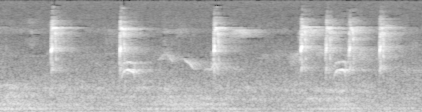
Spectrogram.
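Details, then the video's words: Saffron toucanet: spaced, sharp high call notes, then a quick cluster of four near the end, with a soft whistled downslur and a faint low hiss behind. "Canto pássaro Araçari-banana (Pteroglossus bailloni)"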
